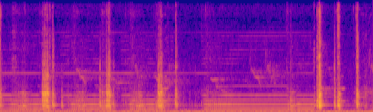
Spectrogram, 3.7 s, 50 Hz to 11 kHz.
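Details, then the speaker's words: Mercedes S320, ignition on, throttle actuator and E-gas module fitted for testing: short buzzing whirs and clicks in separate bursts as the electronic throttle actuator cycles, making the noise it is supposed to; ASR triggers because the pedal microswitch isn't pressed. "but you hear it it is working making the noise as supposed to make the noise"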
